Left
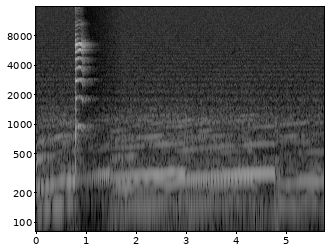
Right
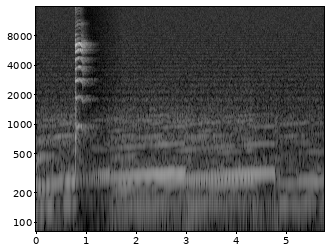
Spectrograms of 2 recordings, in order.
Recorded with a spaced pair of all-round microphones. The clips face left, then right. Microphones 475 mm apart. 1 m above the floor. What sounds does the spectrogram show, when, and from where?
0.8 s a squeak: 10° left (ahead or behind), 1.4 m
